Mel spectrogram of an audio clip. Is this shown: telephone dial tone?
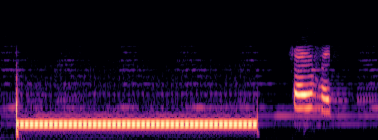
yes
